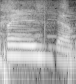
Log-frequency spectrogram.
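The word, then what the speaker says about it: Pænda: Elle s'appelle Panda, mais c'est écrit A-E-P-A-E-N-D-A. Alors, comment est-ce que ça se prononce? – Panda, voilà.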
